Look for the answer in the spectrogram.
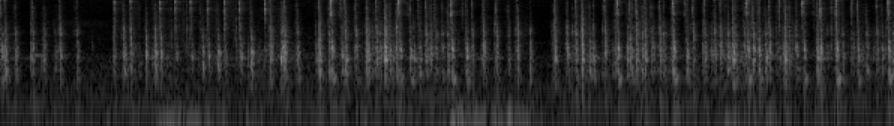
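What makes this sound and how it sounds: Fingertips type quickly on the round plastic, metal-rimmed keycaps of a retro typewriter-style mechanical keyboard. A dense stream of sharp, bright clicks with very short decay comes in bursts, with brief pauses near the one-second and four-and-a-half-second marks.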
